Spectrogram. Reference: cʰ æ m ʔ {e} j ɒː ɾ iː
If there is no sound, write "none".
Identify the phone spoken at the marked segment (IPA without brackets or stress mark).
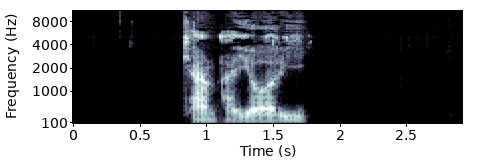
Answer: æ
